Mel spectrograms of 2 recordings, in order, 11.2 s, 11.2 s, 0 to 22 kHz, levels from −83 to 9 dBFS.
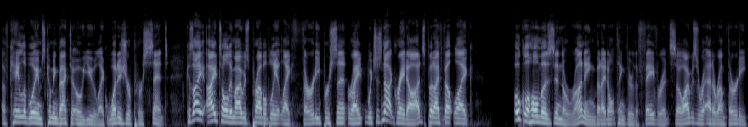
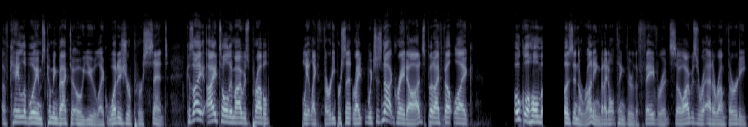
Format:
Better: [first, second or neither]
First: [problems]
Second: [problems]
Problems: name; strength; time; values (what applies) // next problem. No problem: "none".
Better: first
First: none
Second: audio freezing; at 4 s for 0.5 s and at 8 s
